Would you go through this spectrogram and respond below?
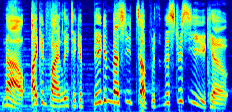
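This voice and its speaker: Eager, adoring servant girl played by a man, high and bright, drawn-out fawning delivery, storybook parody. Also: very animated, soft background music, exaggerated voice. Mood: eager, excited. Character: devoted, eager young half-ghost servant girl. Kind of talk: dramatic reading of fan fiction.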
